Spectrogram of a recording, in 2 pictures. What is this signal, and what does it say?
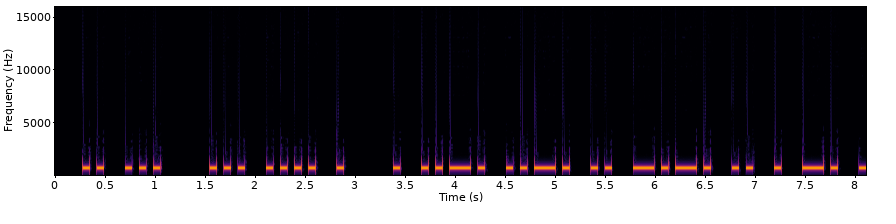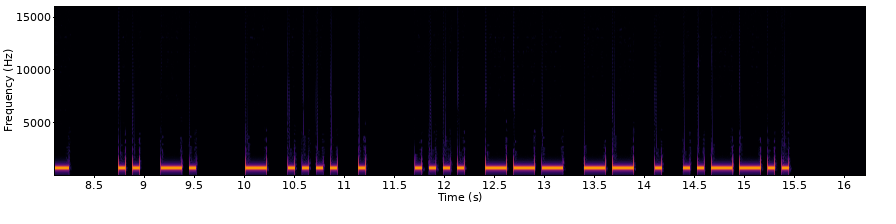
Morse code, heard as a keyed tone, about 17 wpm, 700 Hz. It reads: IS SHE EFFICIENT IN THE HOME?
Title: Sentences from Top 1300 Words 17wpm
